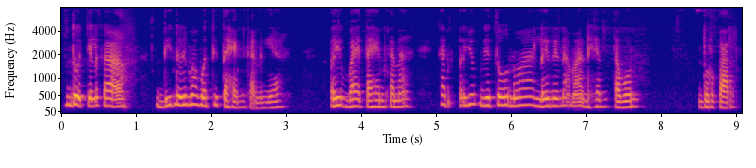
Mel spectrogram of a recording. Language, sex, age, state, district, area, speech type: Santali, female, 45-60, Jharkhand, Bokaro, rural, spontaneous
